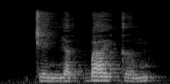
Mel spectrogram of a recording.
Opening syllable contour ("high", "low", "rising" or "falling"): low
